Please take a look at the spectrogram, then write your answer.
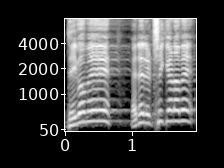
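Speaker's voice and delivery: high, impassioned sermon voice; fervent preaching. Acted. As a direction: preach it out with rising fervour. Preacher cries out a prayer. (ഉയർന്ന സ്വരത്തിൽ ആവേശത്തോടെ പ്രസംഗം)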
